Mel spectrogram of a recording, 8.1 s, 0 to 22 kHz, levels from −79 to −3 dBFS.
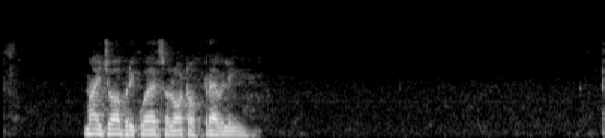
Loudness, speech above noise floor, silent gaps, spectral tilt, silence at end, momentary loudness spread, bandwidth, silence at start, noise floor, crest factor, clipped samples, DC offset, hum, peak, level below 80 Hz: -16 LUFS; 49 dB; none; -9 dB/octave; 0 s; 7 LU; 6.8 kHz; 1.1 s; -64 dBFS; 18 dB; under 0.1%; under 0.1%; none; -2 dBFS; -56 dBFS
